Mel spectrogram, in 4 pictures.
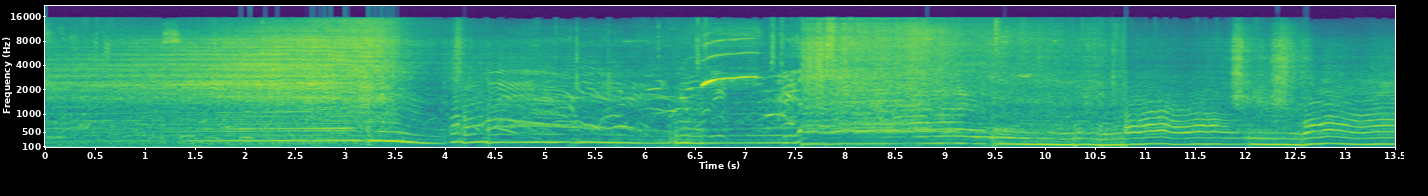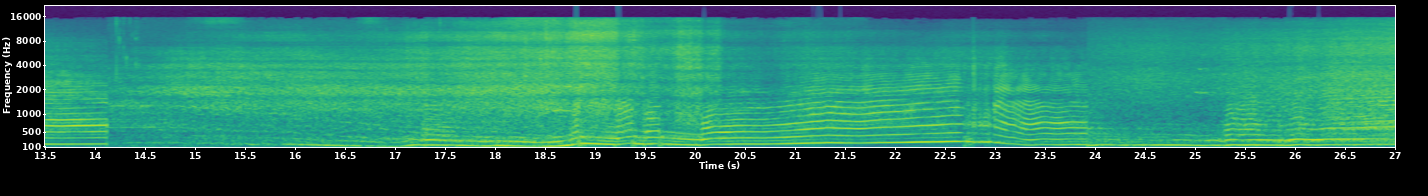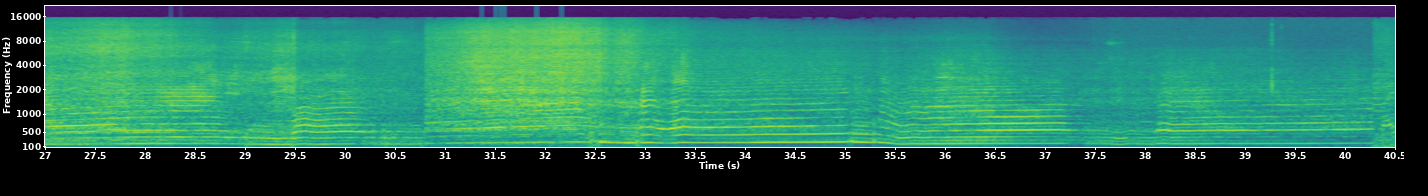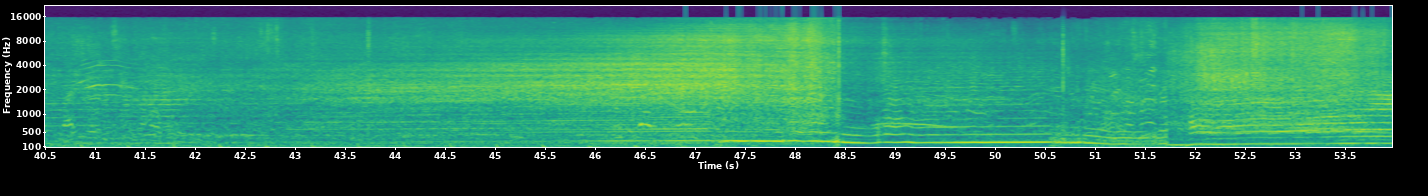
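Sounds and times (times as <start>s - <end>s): rally car engines at full throttle: 0.0s - 53.9s.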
